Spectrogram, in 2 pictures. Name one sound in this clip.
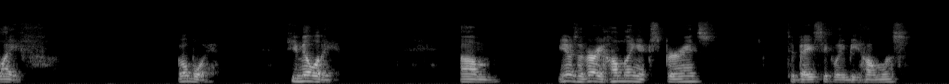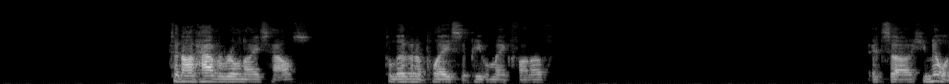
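A man speaks calmly into a microphone in short phrases over an online call.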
